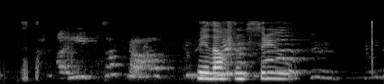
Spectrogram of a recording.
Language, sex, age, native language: Icelandic, female, 10, Icelandic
